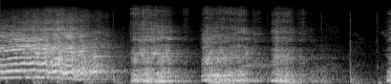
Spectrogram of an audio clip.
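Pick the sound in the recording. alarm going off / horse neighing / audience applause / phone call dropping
horse neighing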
